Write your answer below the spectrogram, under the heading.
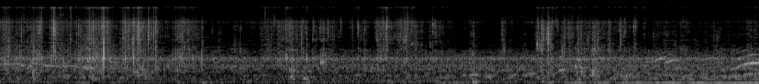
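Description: Clear plastic bag of chicharon (pork rinds) crinkling and crackling as it is handled, in irregular sharp rustles that bunch up in the first couple of seconds and again past the middle.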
